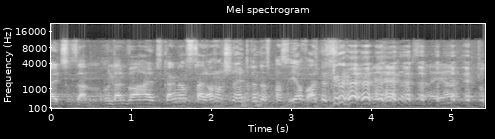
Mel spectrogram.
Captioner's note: laughing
